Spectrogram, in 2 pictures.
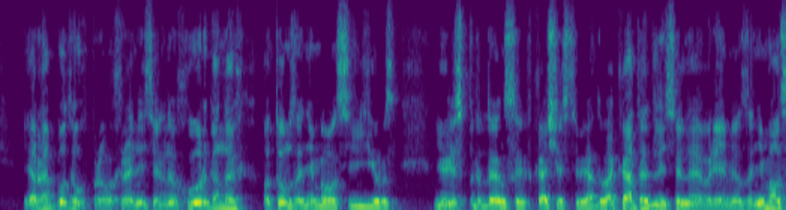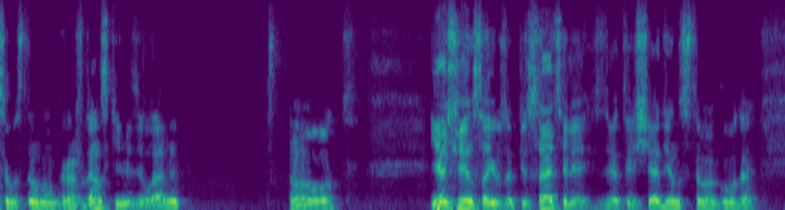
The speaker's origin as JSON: {"language": "Russian", "region": "Saint Petersburg", "country": "Russia", "tie": "born there", "said": "но бабушка с дедушкой у меня из Витебской области. Сам я родился в Ленинграде."}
